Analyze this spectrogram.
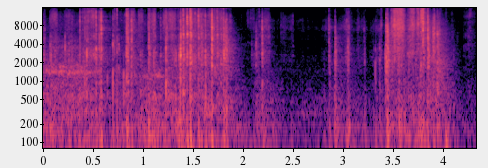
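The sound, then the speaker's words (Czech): A paper envelope being torn open gives crisp tearing and crinkling sounds in irregular bursts, with a short pause midway, quiet and with no voices. “Máme tady tu obálku, já ji teď otevřu a přečtu ji.”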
